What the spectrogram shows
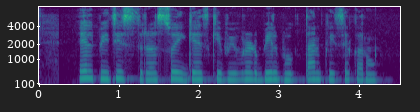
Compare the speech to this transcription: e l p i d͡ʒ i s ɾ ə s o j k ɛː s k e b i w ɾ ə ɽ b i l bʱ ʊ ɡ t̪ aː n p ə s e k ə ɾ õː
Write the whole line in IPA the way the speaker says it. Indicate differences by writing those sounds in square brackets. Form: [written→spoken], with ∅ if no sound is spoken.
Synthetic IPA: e l p i d͡ʒ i s ɾ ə s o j [k→ɡ] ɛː s k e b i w ɾ ə ɽ b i l bʱ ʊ ɡ t̪ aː n [p→k] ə s e k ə ɾ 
